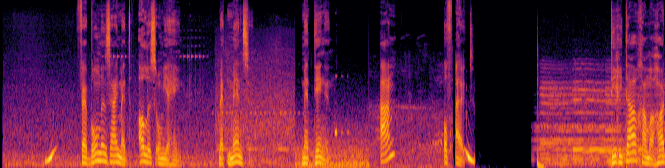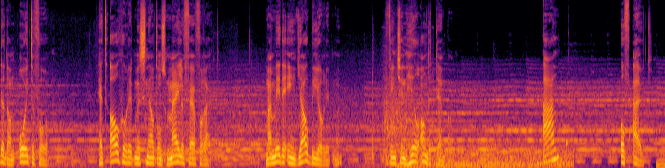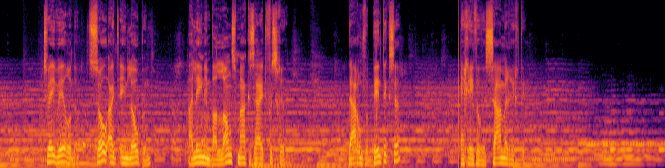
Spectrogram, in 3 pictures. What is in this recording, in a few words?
NL; Sweco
